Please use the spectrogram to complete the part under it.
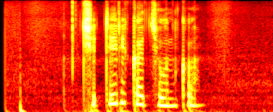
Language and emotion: Russian, neutral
